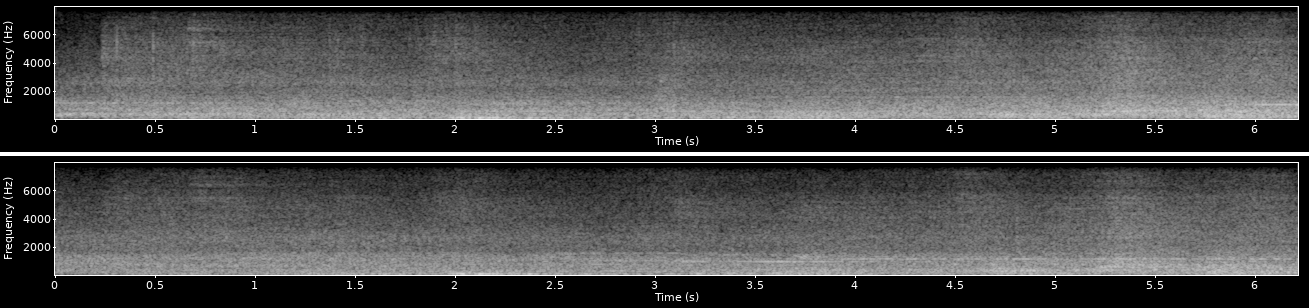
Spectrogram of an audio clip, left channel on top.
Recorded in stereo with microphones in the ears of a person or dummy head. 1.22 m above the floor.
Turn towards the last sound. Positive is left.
turn(degrees=35)  # may be behind; listen again after turning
